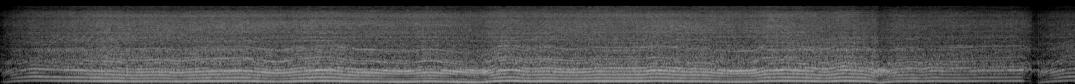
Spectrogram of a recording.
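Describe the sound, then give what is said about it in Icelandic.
A chainsaw, the one Argentina's newly elected president Javier Milei holds aloft, runs steadily for about ten seconds, its engine whine rising and dipping in pitch as it revs, with a brief sharp drop near the end. No one speaks. “Þetta keðjusauðin sem nýkjörinn fórseti frjálsíkjumadurinn Javier Milei ætlar með á kerfið.”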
